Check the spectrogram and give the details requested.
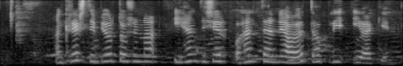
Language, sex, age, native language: Icelandic, male, 20-29, Icelandic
